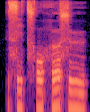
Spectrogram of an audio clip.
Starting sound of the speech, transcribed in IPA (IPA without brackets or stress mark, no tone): s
